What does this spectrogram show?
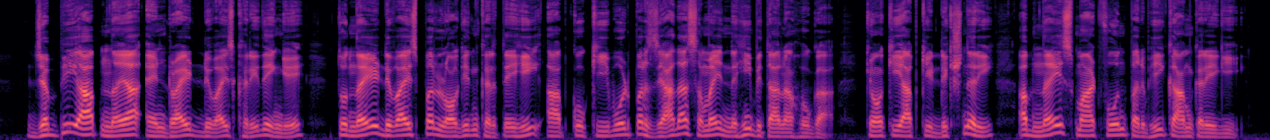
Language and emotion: Hindi, neutral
